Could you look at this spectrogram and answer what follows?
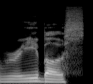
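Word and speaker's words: Rooibos: Oh yeah, I think it's with another O though. It's spelled Rooibo. Oh, Roybos. Yes.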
